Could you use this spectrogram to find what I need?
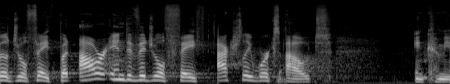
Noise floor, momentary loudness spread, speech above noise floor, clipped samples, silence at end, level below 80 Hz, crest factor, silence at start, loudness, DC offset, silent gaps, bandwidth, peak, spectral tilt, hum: -58 dBFS; 12 LU; 36 dB; under 0.1%; 0 s; -66 dBFS; 20 dB; 0 s; -22 LUFS; under 0.1%; none; 18.5 kHz; -4 dBFS; -5 dB/octave; none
